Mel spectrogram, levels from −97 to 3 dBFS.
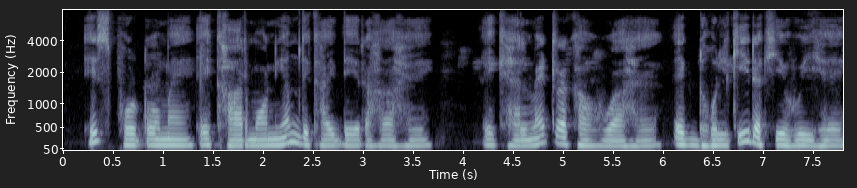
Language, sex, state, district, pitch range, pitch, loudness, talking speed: Hindi, male, Bihar, Gopalganj, 115-125 Hz, 115 Hz, -28 LUFS, 145 wpm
